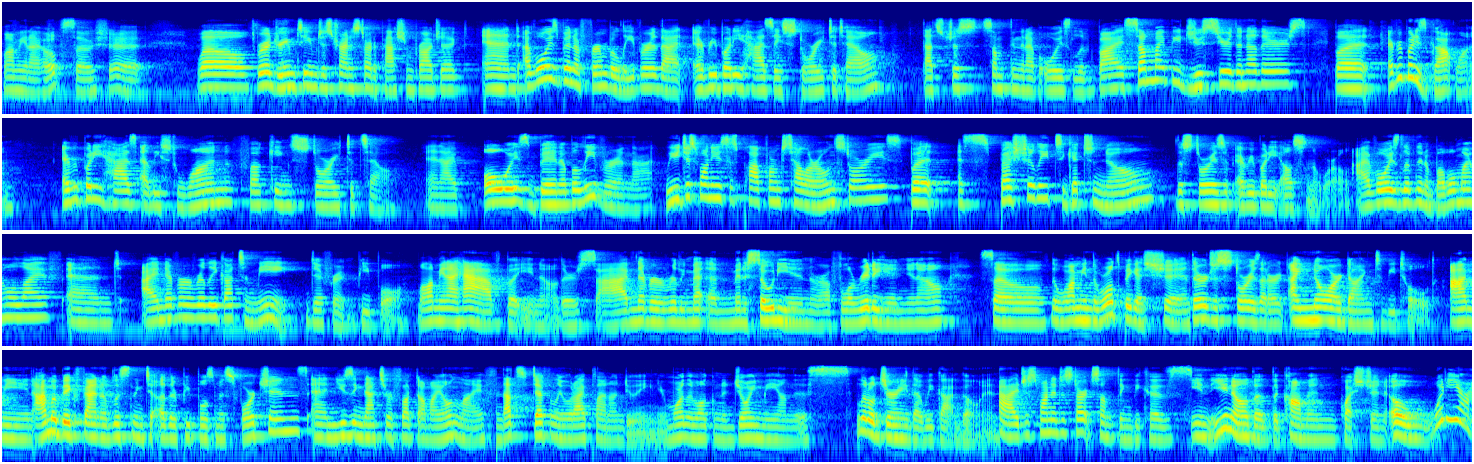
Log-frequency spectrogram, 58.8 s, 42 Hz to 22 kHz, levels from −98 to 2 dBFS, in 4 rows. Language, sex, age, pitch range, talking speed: English, female, 20-39, 160-200 Hz, 220 wpm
